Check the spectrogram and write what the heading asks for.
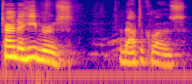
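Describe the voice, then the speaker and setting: Pastor, male, high bright voice; sermon delivery moving between quiet prayer and shouted exhortation. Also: animated, measured pace, slight background noise. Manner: swings from soft prayerful murmurs to loud shouted emphasis.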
